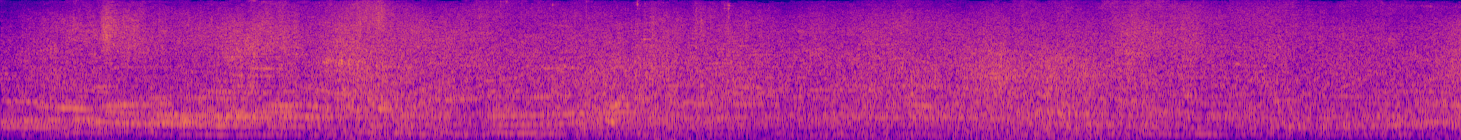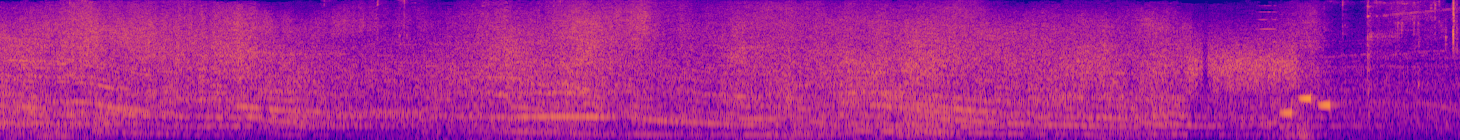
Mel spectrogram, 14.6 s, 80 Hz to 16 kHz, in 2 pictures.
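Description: Formula 1 race cars roar in F1 Manager 24, with high-pitched engines whining and shifting pitch continuously as cars pass and accelerate, loud and sustained throughout.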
